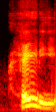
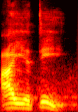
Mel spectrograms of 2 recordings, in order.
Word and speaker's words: Haiti: Haiti is not called Haiti. Hate come from the Haiti come from the word hate. It's called ayati.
